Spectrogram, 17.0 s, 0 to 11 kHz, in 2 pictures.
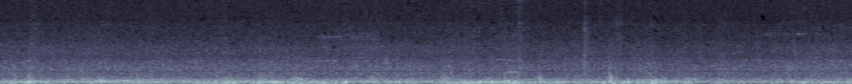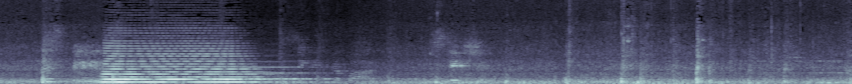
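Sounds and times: train rumbling: 0:00.0 - 0:17.0
train horn blaring: 0:09.4 - 0:12.9.

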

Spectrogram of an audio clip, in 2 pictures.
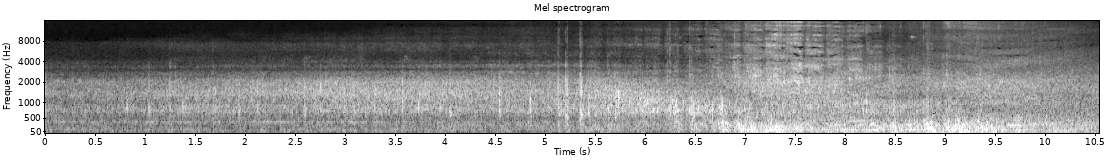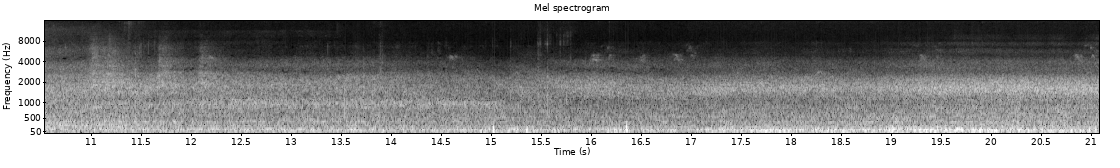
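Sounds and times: cars driving over crossing: 0:00.0 - 0:21.0
tyres knocking on rails: 0:08.5 - 0:13.3.

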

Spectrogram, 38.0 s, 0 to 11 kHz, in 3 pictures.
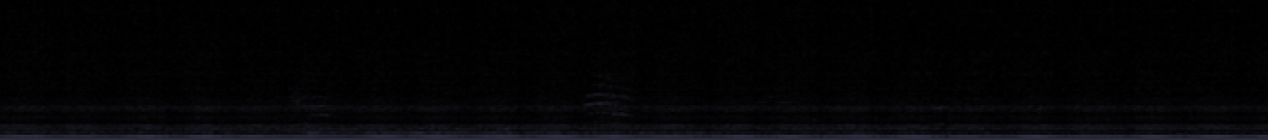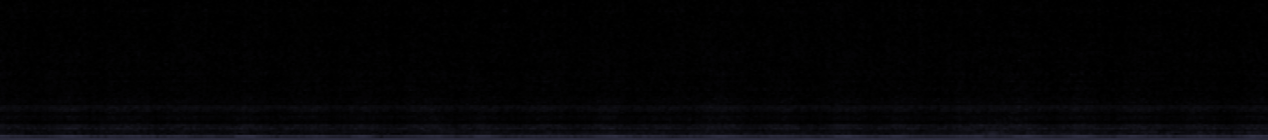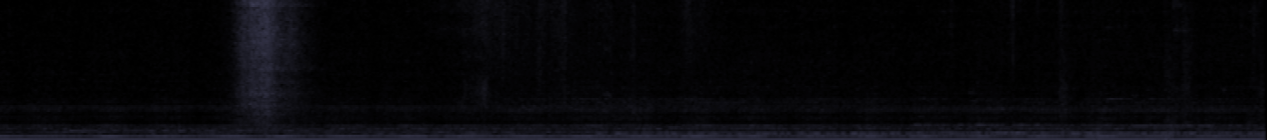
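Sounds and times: drone music: 0:25.8 - 0:38.0.

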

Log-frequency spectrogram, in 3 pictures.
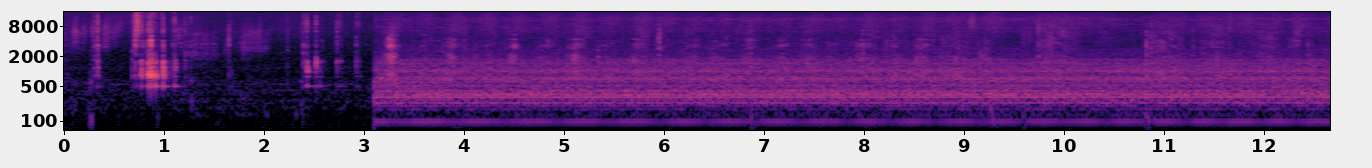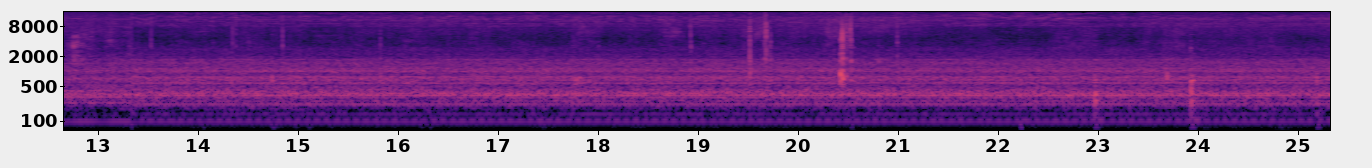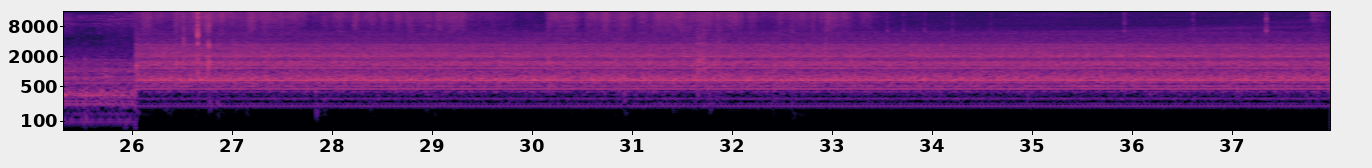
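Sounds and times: spatula stirring and scraping pan: 0:03.1 - 0:20.3
induction hob humming: 0:03.1 - 0:37.9.

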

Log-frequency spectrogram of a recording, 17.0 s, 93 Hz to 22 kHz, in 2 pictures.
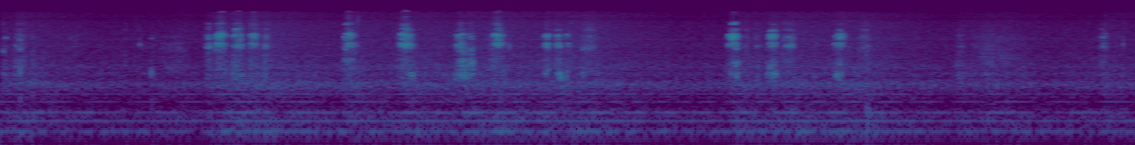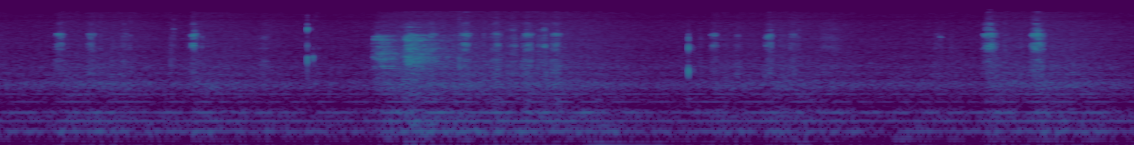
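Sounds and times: low steady hum: 0:00.0 - 0:17.0
pen stylus scratching tablet: 0:01.6 - 0:04.5, 0:05.4 - 0:06.6, 0:11.6 - 0:12.9, 0:15.9 - 0:16.5.

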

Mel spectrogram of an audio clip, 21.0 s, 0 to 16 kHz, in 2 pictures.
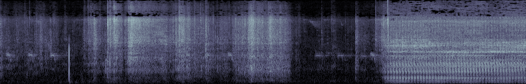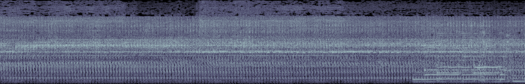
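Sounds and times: newspaper rustling and tearing: 0:00.0 - 0:06.2
air compressor pulsing: 0:07.6 - 0:21.0.

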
